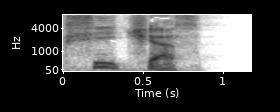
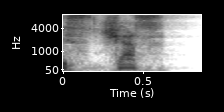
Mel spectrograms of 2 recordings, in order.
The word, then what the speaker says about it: сейчас: Произносите слово «сейчас» именно как «сейчас», а не «счас» и не «сейчас».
